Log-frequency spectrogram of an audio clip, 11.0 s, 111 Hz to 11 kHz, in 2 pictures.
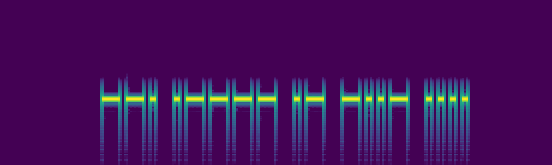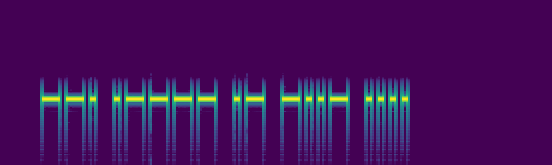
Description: Morse code, heard as a keyed tone, about 20 wpm, 700 Hz. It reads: G1AXH G1AXH
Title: DXCC-100 Call Signs - 5 Characters - Repeated 2x - 20wpm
